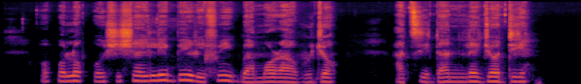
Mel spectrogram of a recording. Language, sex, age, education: Yoruba, female, 30-45, tertiary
